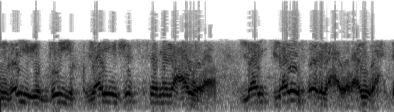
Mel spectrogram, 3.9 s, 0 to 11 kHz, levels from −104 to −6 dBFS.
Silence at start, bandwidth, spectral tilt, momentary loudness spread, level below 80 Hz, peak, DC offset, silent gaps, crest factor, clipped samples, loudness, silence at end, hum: 0 s; 7 kHz; -6.5 dB/octave; 4 LU; -48 dBFS; 0 dBFS; under 0.1%; none; 8 dB; 0.3%; -9 LUFS; 0 s; none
